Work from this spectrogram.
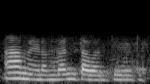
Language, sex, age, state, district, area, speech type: Kannada, female, 18-30, Karnataka, Vijayanagara, rural, conversation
